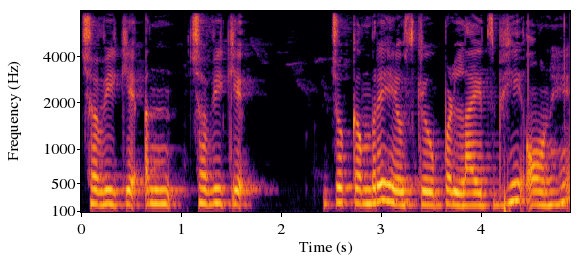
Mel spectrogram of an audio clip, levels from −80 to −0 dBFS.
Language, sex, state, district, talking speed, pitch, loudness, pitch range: Hindi, female, Arunachal Pradesh, Lower Dibang Valley, 170 wpm, 200 Hz, -14 LUFS, 190-215 Hz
